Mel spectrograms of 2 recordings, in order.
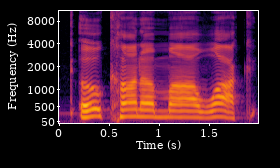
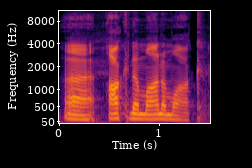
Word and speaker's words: Oconomowoc: Don B says, Lake Country is based in Oconomowoc, Wisconsin. Not sure if you were running with the pronunciation. Love you guys. Have a great weekend. Yeah, thanks, Don. Now, I was just saying, Oconomowoc, because that's how it's spelled.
